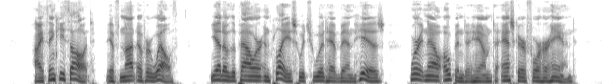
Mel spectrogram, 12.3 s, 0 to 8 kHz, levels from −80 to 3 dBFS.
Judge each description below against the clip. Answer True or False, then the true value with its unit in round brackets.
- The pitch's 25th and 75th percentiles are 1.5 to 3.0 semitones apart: False (4.5 semitones)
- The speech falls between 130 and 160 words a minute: True (155 wpm)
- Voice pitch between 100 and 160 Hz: True (135 Hz)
